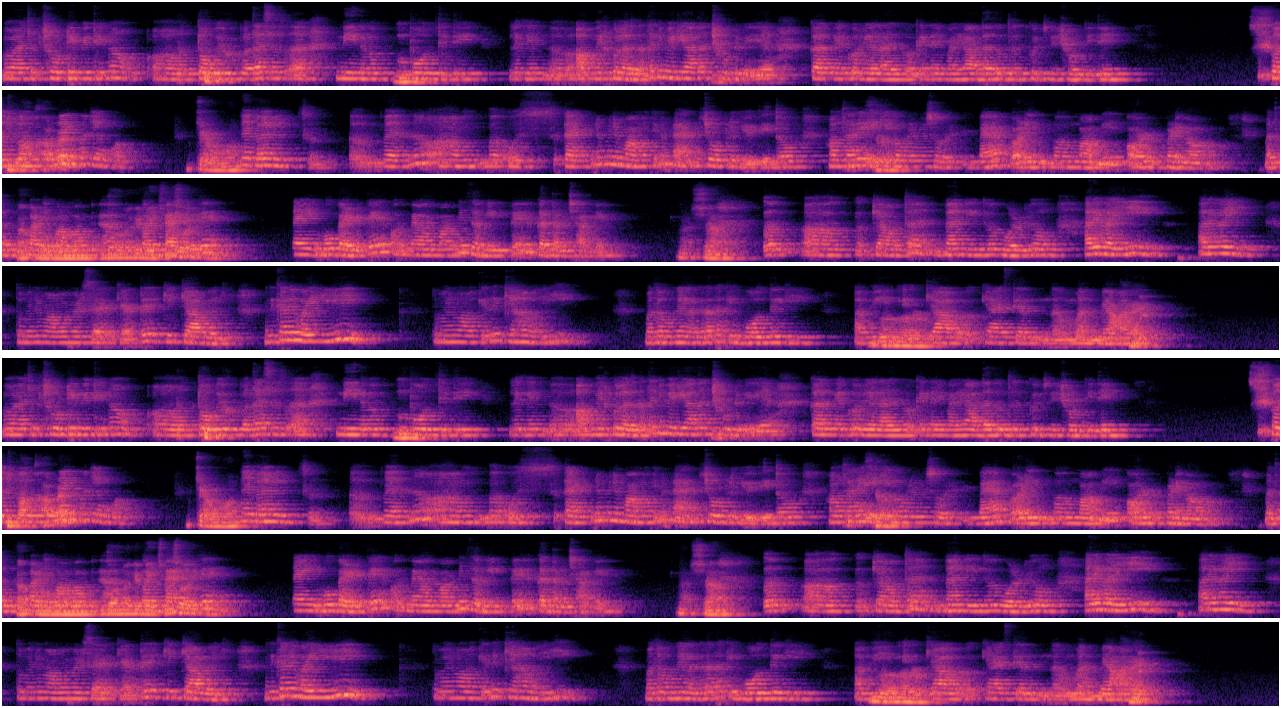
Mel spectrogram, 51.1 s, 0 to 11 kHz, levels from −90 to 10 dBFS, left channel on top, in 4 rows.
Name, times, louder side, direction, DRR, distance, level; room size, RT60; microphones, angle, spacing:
voice 1, 0.0-4.7 5.1-11.1 12.6-14.0 15.2-16.0 16.3-24.9 25.4-27.8 28.5-31.6 32.7-32.8 33.2-37.2 37.5-38.1 38.5-41.9 42.7-44.0 44.8-46.5 46.9-49.8, equal, 10° left, -7 dB, 0.9 m, -22 dB
voice 2, 12.5-13.5 14.7-15.2 21.2-21.8 25.7-27.7 32.3-32.9 47.0-47.6 49.6-49.7, right 2 dB, 45° right, 0 dB, 0.4 m, -20 dB
4.5 x 2.3 x 2.4 m, 0.70 s
head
